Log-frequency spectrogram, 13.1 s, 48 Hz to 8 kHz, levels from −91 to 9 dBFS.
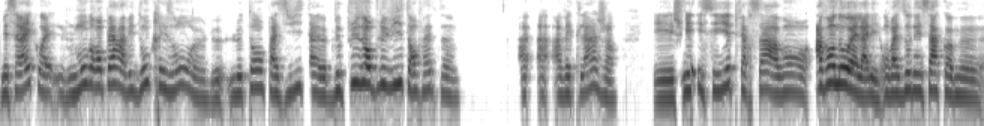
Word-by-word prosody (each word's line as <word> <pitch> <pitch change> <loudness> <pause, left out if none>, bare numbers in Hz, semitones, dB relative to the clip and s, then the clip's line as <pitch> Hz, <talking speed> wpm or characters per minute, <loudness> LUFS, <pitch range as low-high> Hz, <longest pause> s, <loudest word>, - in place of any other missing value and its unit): Mais 180 +1 -1
c'est 195 +3 -3
vrai 250 +6 +2
que, 235 - -11
ouais, 185 -2 -4
mon 185 +10 -1
grand-père 255 +1 +2
avait 205 -3 -2
donc 245 +8 -3
raison, 230 -1 -4
heu, 155 -3 -8
le 150 +2 -8
le 175 +3 -3
temps 230 +1 -3
passe 180 -6 -3
vite, 215 +5 -6
a 175 -3 -2
de 165 +5 -4
plus 275 +7 +1
en 260 -1 +8
plus 255 +1 -1
vite 260 +3 +1
en 195 - 0
fait, 205 +2 -9 1.1
a - - -9
a - - -9
avec 175 +1 -5
l'âge. 195 -2 -5 0.6
Et 150 +1 -1
je 155 - -8
vais 210 +4 +2
essayer 210 +4 -2
de 255 - -17
faire 195 -5 -6
ça 215 -1 -1
avant 185 -1 -2
avant 270 +3 +7
Noël. 240 -9 +8
Allez, 160 -2 +3
on 175 +1 -3
va 180 0 +3
se 175 - -7
donner 205 -1 0
ça 205 +1 +3
comme, 175 -4 -3
heu, 155 -3 -4
200 Hz, 210 wpm, -24 LUFS, 175-235 Hz, 1.1 s, en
